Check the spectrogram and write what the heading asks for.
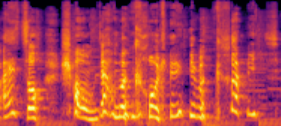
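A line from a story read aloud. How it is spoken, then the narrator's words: With a little laugh. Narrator (Chinese): 笑一下，一会儿说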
